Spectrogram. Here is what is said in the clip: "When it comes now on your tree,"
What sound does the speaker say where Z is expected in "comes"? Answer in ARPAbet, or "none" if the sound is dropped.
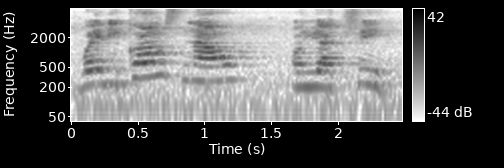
S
